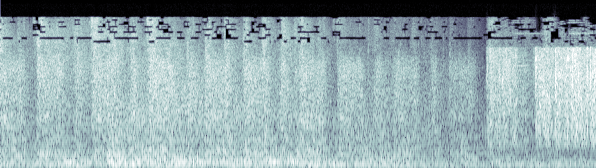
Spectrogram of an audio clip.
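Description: gunfire

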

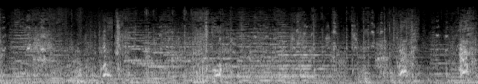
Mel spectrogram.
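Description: dog

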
